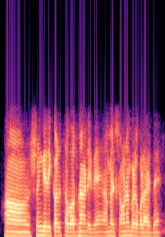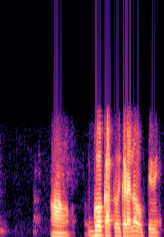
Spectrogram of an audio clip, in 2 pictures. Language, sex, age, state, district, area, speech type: Kannada, male, 30-45, Karnataka, Shimoga, urban, conversation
